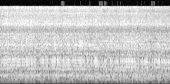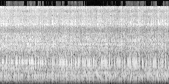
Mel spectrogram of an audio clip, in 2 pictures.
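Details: Chainsaw after H/L carburetor screw tuning and a plug change; steady, even high-revving scream with no surging; normal high-speed running.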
